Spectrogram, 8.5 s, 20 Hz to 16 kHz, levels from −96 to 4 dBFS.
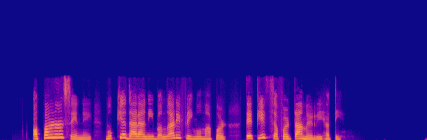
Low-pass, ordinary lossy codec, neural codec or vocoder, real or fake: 7.2 kHz; AAC, 64 kbps; codec, 16 kHz, 1 kbps, X-Codec, HuBERT features, trained on balanced general audio; fake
